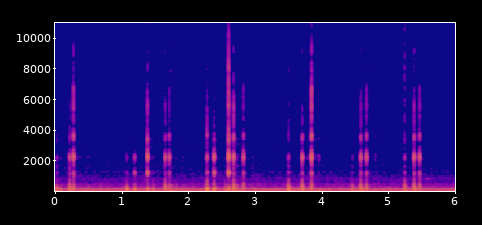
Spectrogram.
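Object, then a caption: Small hollow bamboo container with lid. Long nails tap the sides of a small, hollow, cylindrical bamboo container with a lid, producing a quick, irregular series of short, dry clicks. Each tap rings only for an instant, with bright overtones over a steady low hum that persists throughout.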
